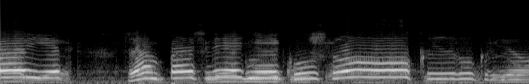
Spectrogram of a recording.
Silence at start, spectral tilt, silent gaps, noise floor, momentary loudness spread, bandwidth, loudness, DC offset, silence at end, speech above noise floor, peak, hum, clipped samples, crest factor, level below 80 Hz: 0 s; -9 dB/octave; none; -44 dBFS; 9 LU; 4.9 kHz; -19 LUFS; under 0.1%; 0 s; 26 dB; -6 dBFS; none; under 0.1%; 12 dB; -46 dBFS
